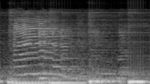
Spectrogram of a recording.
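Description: Jazz playing in the background: a saxophone holds a note with vibrato over bass notes that change about twice a second.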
